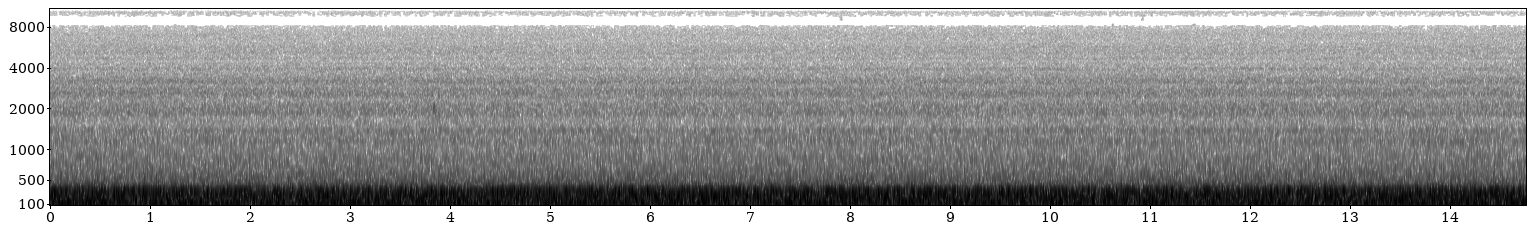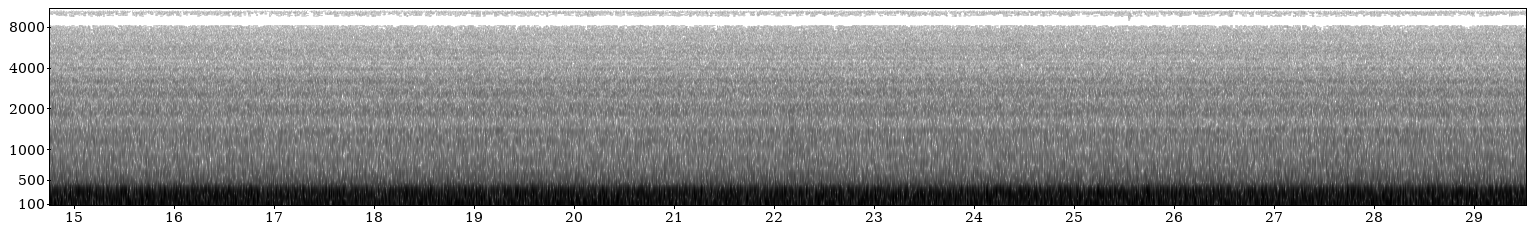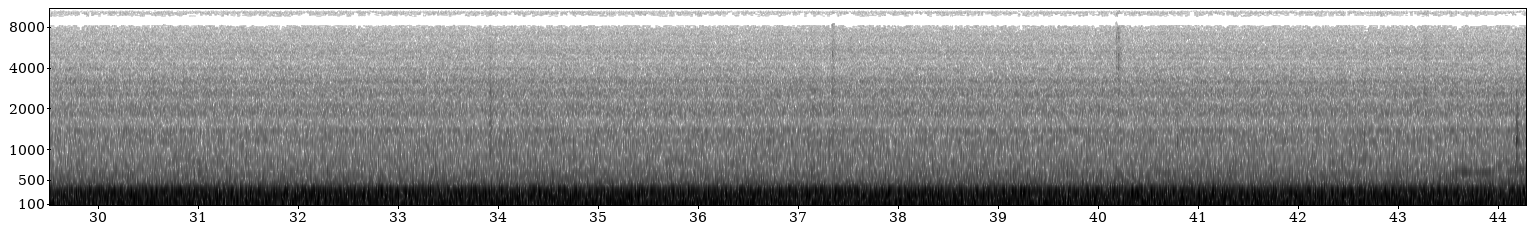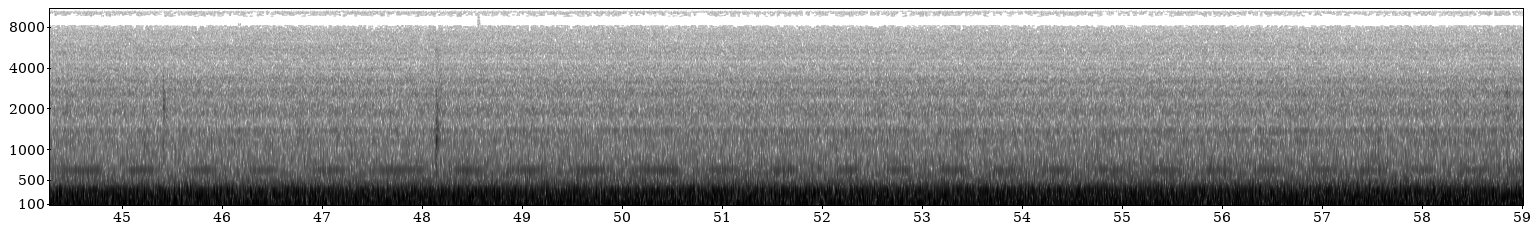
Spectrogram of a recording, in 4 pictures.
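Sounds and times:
airplane cabin engine rumble: 0:00.0 - 0:59.0
faint pulsing tone: 0:33.8 - 0:59.0.

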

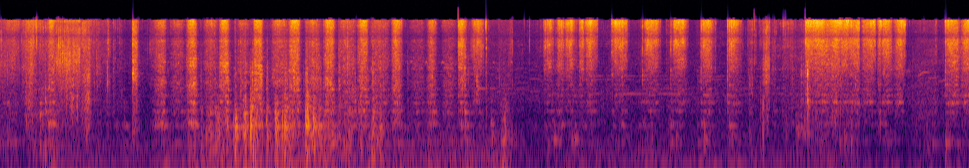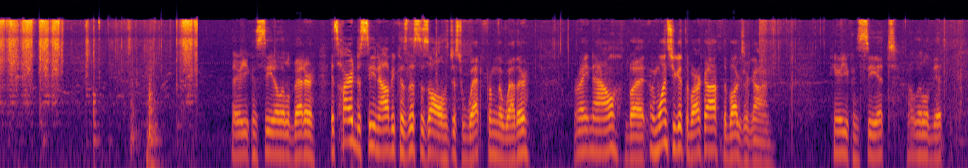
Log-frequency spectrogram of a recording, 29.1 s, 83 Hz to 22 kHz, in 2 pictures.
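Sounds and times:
bark scraped off log: 0:00.0 - 0:17.5
stiff wire brush strokes: 0:00.0 - 0:17.5.

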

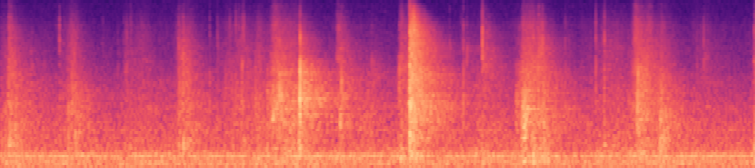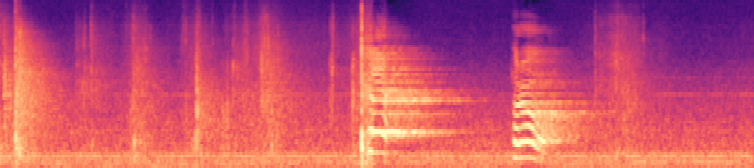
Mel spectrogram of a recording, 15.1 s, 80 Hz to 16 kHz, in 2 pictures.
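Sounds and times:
faint hum: 0:00.0 - 0:15.0
uniform snapping: 0:07.5 - 0:10.3.

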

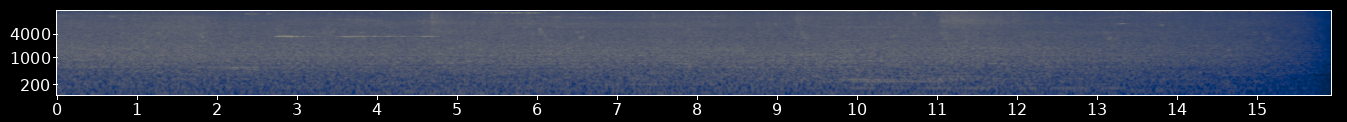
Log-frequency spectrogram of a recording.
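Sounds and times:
distant road traffic hum: 0:00.0 - 0:15.8.

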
